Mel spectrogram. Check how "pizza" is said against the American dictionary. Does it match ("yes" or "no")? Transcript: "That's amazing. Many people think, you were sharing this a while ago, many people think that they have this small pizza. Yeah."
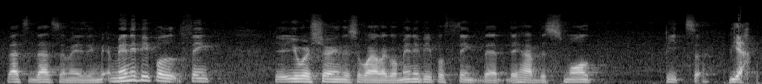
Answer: yes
